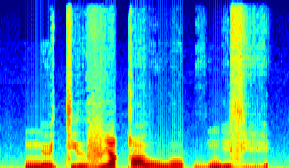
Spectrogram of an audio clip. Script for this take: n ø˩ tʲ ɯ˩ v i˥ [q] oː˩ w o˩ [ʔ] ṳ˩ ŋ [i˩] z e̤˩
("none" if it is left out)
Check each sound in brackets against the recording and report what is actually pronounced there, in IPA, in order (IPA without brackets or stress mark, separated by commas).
q, ʔ, i˩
